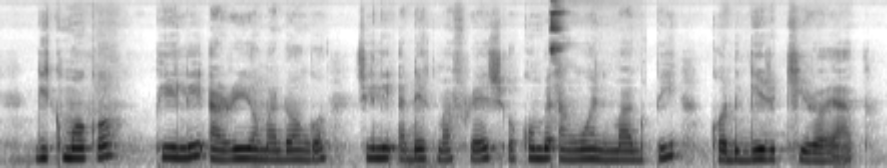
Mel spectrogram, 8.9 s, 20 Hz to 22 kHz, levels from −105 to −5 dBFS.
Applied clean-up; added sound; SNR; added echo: neural mask model Resemble Enhance denoiser.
